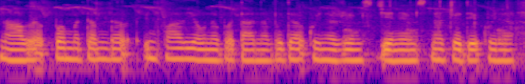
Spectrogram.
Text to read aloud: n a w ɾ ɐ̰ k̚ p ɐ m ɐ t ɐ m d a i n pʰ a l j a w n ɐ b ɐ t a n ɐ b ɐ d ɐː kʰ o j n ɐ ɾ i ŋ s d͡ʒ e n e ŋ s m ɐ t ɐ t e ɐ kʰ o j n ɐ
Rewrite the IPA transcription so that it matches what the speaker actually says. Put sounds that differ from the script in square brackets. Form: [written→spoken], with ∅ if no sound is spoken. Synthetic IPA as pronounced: n a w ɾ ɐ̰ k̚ p ɐ m ɐ t ɐ m d [a→ɐ] i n pʰ a l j a w n ɐ b ɐ t a n ɐ b ɐ d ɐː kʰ o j n ɐ ɾ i [ŋ→m] s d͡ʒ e n e [ŋ→m] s [m→n] ɐ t ɐ [t→d] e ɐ kʰ o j n ɐ

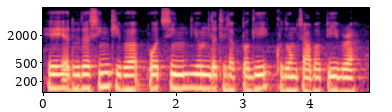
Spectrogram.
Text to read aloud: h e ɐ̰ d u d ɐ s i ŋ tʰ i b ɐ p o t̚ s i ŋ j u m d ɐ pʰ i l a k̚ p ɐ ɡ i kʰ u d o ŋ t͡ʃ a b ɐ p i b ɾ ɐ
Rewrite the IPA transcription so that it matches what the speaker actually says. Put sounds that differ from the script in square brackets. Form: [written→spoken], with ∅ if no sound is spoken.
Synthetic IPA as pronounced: h e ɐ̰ d u d ɐ s i ŋ [tʰ→kʰ] i b ɐ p o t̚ s i ŋ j u m d ɐ [pʰ→tʰ] i l [a→ɐ] k̚ p ɐ ɡ i kʰ u d o ŋ t͡ʃ a b ɐ p i b ɾ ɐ

